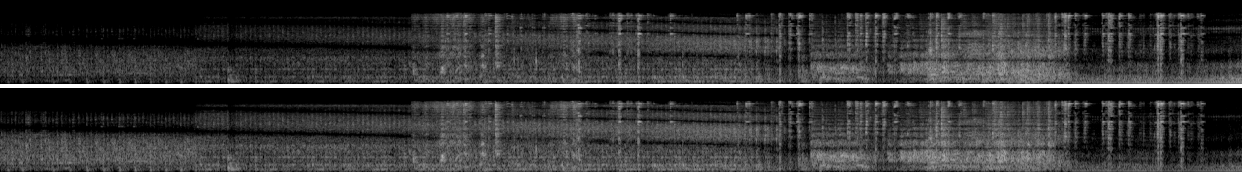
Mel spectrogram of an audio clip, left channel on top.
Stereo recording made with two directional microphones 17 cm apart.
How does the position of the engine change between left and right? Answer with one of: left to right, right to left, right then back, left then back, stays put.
right to left.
